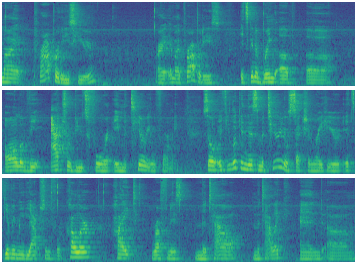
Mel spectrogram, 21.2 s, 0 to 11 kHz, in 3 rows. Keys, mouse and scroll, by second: 0.0-1.0 drag, 2.1 alt+click, 15.0 click, 16.0 click, 16.6 click, 17.4 click.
